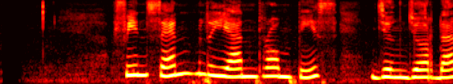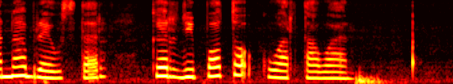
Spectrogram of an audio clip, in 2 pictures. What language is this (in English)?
Sundanese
